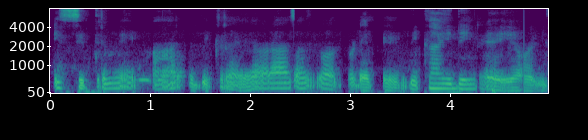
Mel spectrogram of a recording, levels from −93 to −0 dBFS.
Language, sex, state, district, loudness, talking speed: Hindi, female, Jharkhand, Jamtara, -35 LUFS, 190 wpm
